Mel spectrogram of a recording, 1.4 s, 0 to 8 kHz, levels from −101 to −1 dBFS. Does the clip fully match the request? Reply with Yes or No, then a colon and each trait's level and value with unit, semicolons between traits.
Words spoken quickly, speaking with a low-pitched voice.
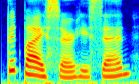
No: fast, 215 wpm; high, 210 Hz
